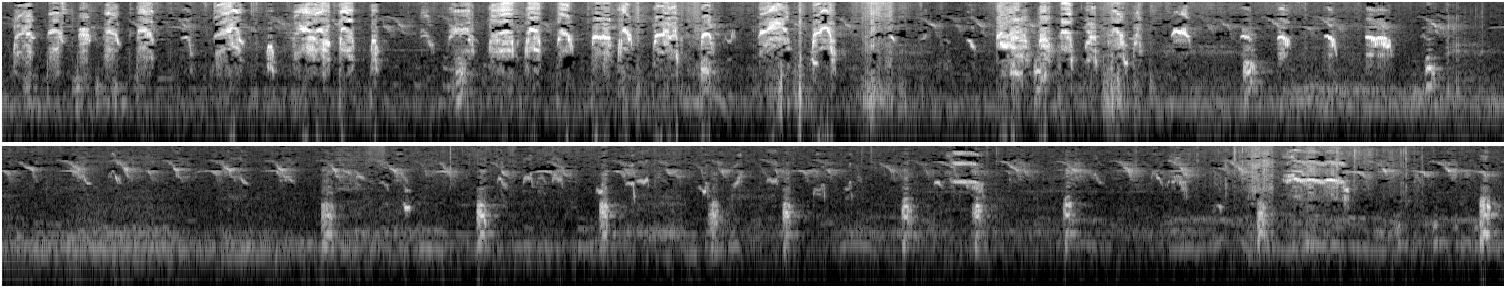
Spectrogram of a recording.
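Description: Young Aseel hens pecking rice from a steel bowl and clucking: rapid sharp taps that come thickest for about the first fourteen seconds, then thin out to scattered taps.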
